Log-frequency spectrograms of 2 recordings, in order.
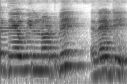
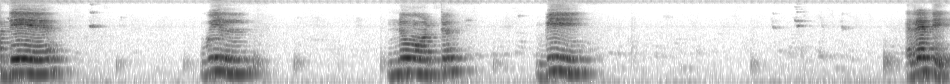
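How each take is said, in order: First: Said in the usual way. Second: Each word set apart by long pauses; slow word-by-word dictation. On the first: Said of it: "teacher repeats sentence at speed". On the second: Shown as a demonstration. Teacher dictating to the class, word by word, slowly. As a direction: dictate it one word at a time for students to copy. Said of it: "teacher dictating word by word".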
